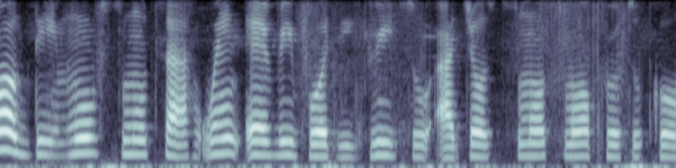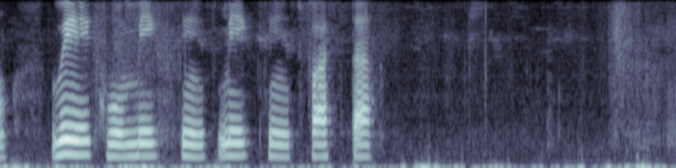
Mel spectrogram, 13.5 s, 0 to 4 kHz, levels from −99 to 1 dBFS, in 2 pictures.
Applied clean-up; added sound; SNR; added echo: neural separator model SepFormer WHAM!.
